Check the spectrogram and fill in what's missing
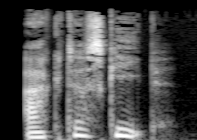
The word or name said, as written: agterskib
